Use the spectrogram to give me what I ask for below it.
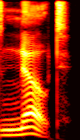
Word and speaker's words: note: Okay, that word is note. How did you do? Did you spot that O and silent E pattern? It's that magic E again, telling the O to say its name.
